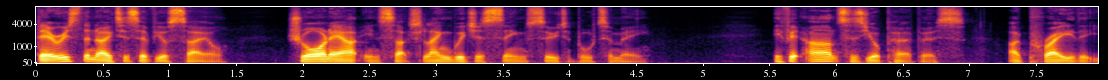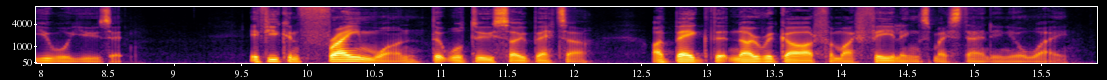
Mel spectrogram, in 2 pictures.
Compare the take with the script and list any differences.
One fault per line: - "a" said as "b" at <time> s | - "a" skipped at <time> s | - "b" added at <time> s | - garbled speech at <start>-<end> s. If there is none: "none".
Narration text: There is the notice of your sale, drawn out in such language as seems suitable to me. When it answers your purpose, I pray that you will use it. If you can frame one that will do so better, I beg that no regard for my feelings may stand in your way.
- "When" said as "If" at 5.5 s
